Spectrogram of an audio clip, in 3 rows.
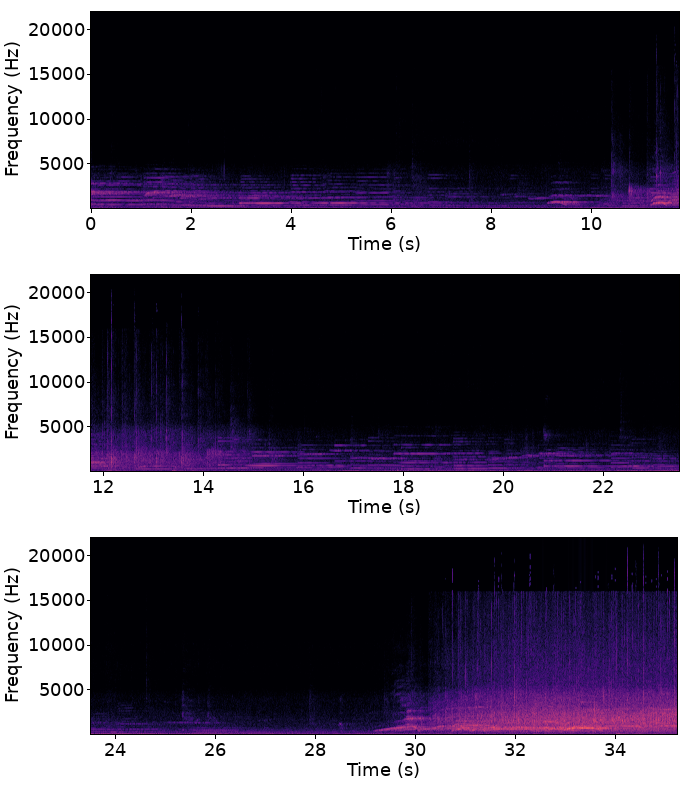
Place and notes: {
  "title": "moers, moers festival, tent atmo and announcement - moers, moers festival, fred frith - cosa brava and final applaus",
  "date": "2010-06-04 11:34:00",
  "description": "soundmap nrw - social ambiences and topographic field recordings",
  "latitude": "51.45",
  "longitude": "6.62",
  "altitude": "26",
  "timezone": "Europe/Berlin"
}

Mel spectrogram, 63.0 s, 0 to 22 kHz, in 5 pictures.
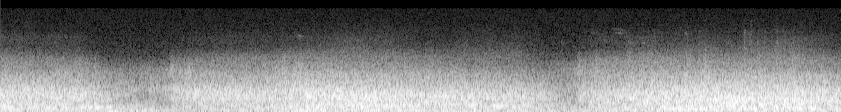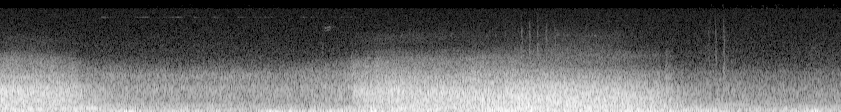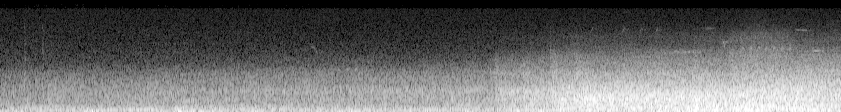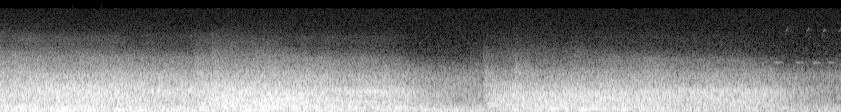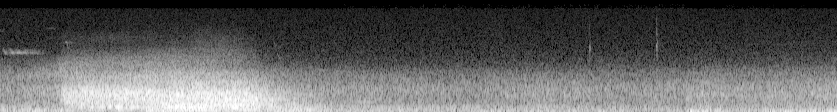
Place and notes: {
  "title": "Manistee River Channel (Maple St.), Manistee, MI - Underneath the Maple Street Bridge",
  "date": "2016-03-22 13:20:00",
  "description": "Vehicles pass overhead on a Tuesday afternoon, a few steps off the River Walk. Stereo mic (Audio-Technica, AT-822), recorded via Sony MD (MZ-NF810, pre-amp) and Tascam DR-60DmkII.",
  "latitude": "44.25",
  "longitude": "-86.32",
  "altitude": "177",
  "timezone": "America/Detroit"
}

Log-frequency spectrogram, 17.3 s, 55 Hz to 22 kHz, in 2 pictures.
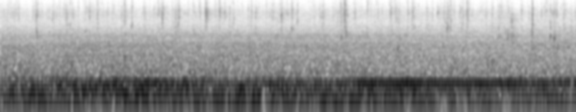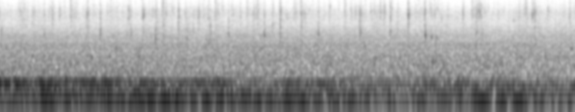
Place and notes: {
  "title": "桃米里水上巷3-3號, 埔里鎮 - raindrop",
  "date": "2016-03-24 10:48:00",
  "description": "raindrop\nZoom H2n MS+XY",
  "latitude": "23.94",
  "longitude": "120.92",
  "altitude": "480",
  "timezone": "Asia/Taipei"
}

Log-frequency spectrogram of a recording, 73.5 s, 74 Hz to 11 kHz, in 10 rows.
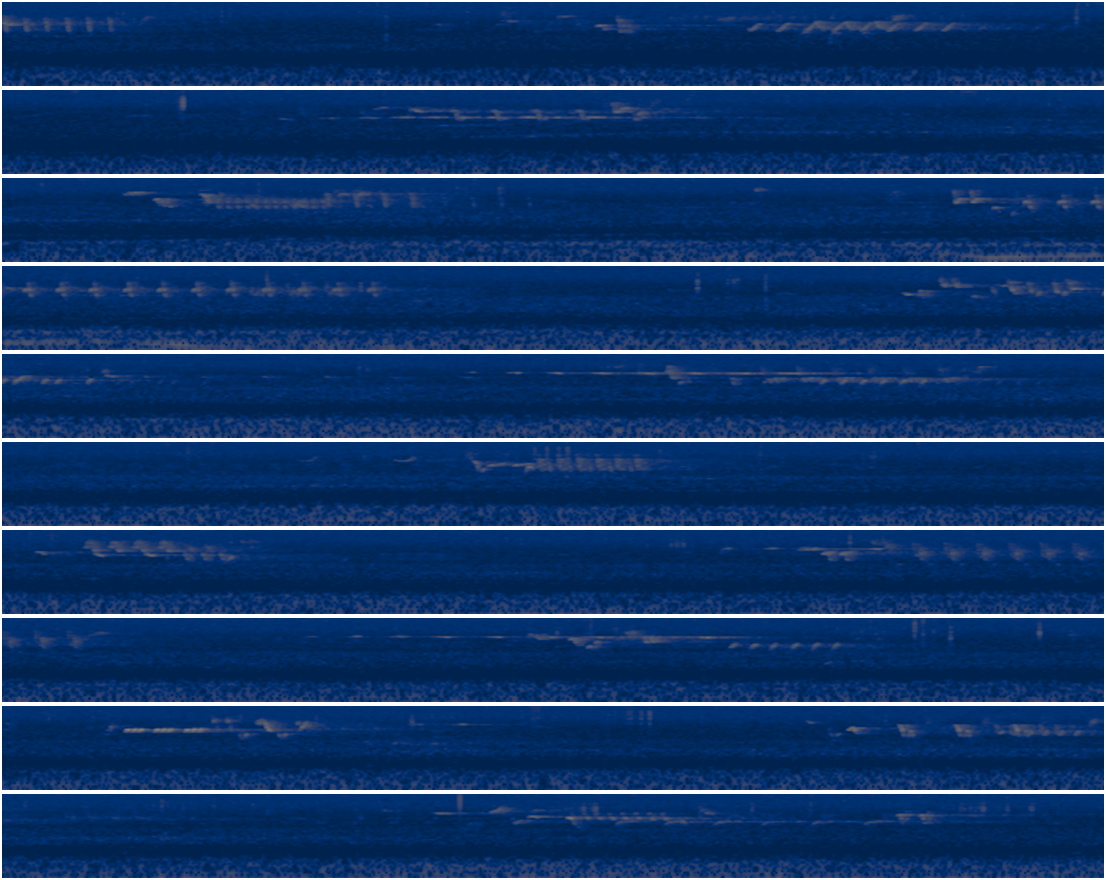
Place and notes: {
  "date": "2021-05-16 00:25:00",
  "description": "00:25 Berlin, Buch, Mittelbruch / Torfstich 1 - pond, wetland ambience",
  "latitude": "52.65",
  "longitude": "13.50",
  "altitude": "57",
  "timezone": "Europe/Berlin"
}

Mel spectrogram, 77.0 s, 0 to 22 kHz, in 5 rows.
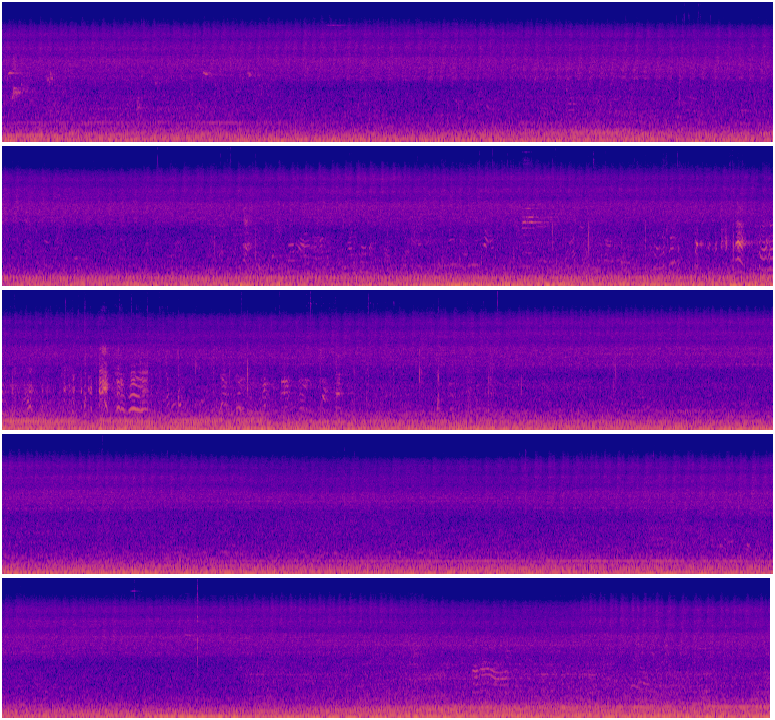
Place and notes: {
  "title": "新龍公園, Da'an District, Taipei City - in the Park",
  "date": "2015-06-28 18:29:00",
  "description": "in the Park, Cicadas cry, Bird calls, Traffic Sound",
  "latitude": "25.03",
  "longitude": "121.54",
  "altitude": "19",
  "timezone": "Asia/Taipei"
}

